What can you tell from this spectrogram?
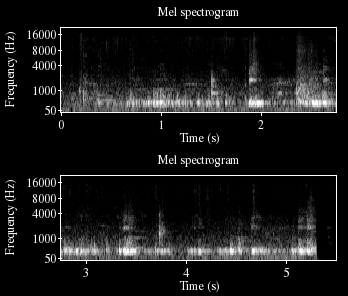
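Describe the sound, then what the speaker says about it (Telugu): Sliced onions and green chillies fry in oil in a pan, a continuous close sizzle with soft crackles and occasional stirring scrapes, then stopping at the end. "ఈ పచ్చిమిర్చి ఆనియన్స్ మంచిగా ఫ్రై చేసుకుందాం"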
